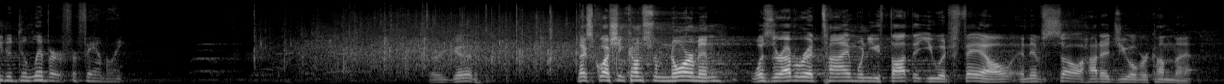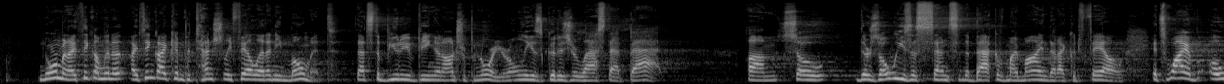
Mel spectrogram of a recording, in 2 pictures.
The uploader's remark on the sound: Keynote in Sydney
